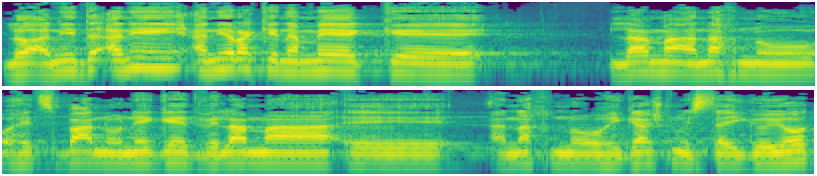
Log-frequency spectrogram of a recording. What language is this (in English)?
Hebrew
